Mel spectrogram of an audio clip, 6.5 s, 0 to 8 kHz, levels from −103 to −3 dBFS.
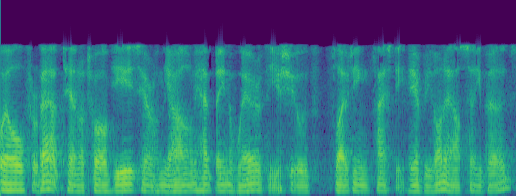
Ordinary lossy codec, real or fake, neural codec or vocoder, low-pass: AAC, 16 kbps; fake; codec, 16 kHz, 0.8 kbps, ZipCodec; 7.2 kHz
